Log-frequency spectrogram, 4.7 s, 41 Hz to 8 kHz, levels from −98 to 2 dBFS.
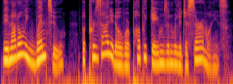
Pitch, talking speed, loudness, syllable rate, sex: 180 Hz, 165 wpm, -17 LUFS, 5.7 syllables/s, female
